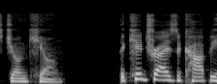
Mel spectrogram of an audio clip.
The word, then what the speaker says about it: Jun-Kyeong: Not Jio, it's Jungqong.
